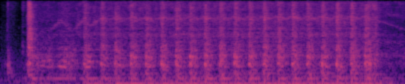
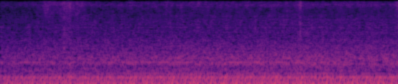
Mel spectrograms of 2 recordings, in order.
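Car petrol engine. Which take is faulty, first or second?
first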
